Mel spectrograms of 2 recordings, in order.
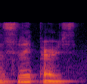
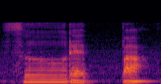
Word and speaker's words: slippers: 이 상태에서 마지막 시옷을 흘리듯이 약하게 소리를 내는 것이죠. 그러면 sleepers 이렇게 발음할 수 있다는 것입니다. 이렇게 가능한 글자 표기임에도 불구하고 이 어 발음이 일본어에는 없기 때문에 아 발음으로 바뀌고요. 그 다음에 여기에서도 마찬가지로 리을도 한 번만 쓰고요. 무조건 모음 을을 넣어서 쓰레빠 혹은 쓰리빠라는 발음. 일본인들은 쓰리빠 이렇게 발음합니다. 한국인들의 경우는 쓰레빠 발음을 하고 있지요.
